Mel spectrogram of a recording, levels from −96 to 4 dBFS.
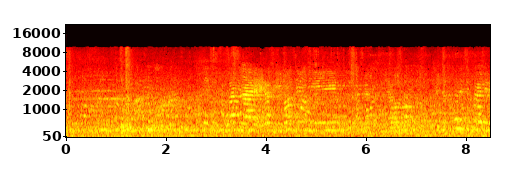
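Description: From start to finish the sound is dull and smeared, with nothing above 9.6 kHz and a warbly fizz, likely AAC compression at something like 32 kbps.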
